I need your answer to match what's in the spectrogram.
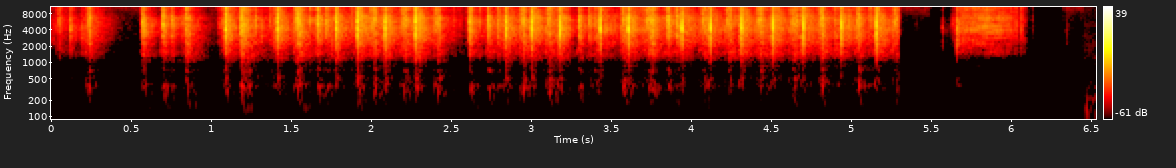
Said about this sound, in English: I felt sad for the man because whatever it was he was smiling about, whatever it was that he was typing, was disappearing with every stroke of the key.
